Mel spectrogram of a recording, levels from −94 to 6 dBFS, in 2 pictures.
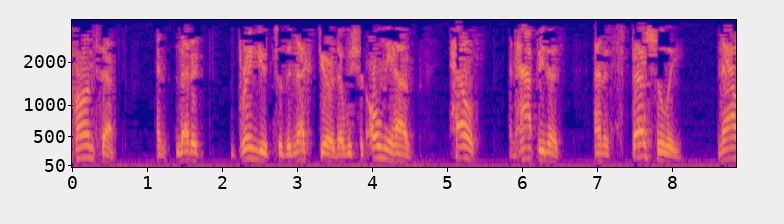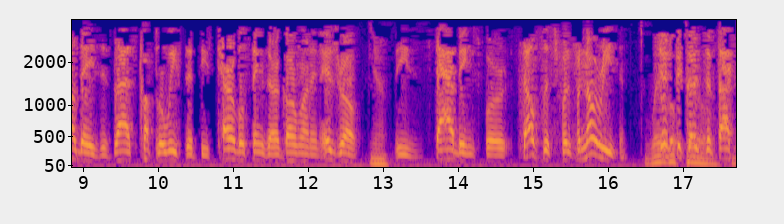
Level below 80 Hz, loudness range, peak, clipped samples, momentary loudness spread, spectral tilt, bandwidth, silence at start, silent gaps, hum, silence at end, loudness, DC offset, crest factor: -44 dBFS; 2 LU; -6 dBFS; under 0.1%; 10 LU; -9 dB/octave; 4 kHz; 0 s; none; none; 0 s; -22 LUFS; under 0.1%; 16 dB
